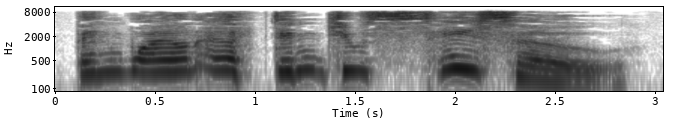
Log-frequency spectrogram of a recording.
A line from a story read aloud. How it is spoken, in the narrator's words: she cried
